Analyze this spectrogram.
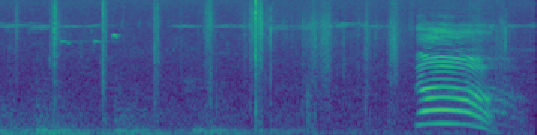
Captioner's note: footsteps thudding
